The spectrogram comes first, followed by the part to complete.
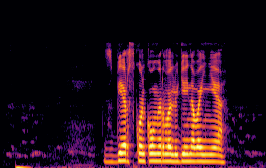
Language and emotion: Russian, angry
